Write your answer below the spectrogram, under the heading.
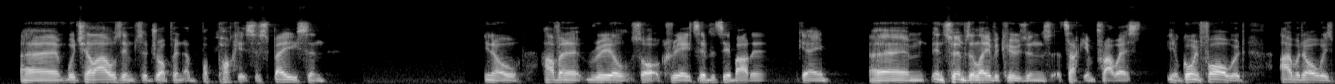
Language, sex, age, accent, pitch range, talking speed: English, male, 40-59, British, 95-110 Hz, 160 wpm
